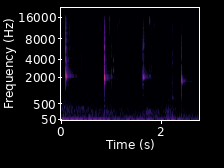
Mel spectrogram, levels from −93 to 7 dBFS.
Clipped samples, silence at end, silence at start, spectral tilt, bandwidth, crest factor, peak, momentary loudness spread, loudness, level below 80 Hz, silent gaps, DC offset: under 0.1%; 0 s; 0 s; 1.5 dB/octave; 16.5 kHz; 32 dB; -22 dBFS; 16 LU; -53 LUFS; -76 dBFS; none; under 0.1%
